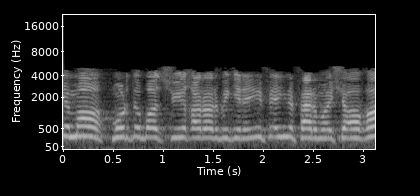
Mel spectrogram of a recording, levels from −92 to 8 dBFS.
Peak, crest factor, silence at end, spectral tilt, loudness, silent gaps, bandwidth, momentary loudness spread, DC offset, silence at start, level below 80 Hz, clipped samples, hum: -10 dBFS; 16 dB; 0 s; -6 dB/octave; -26 LUFS; none; 5.4 kHz; 4 LU; under 0.1%; 0 s; -68 dBFS; under 0.1%; none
